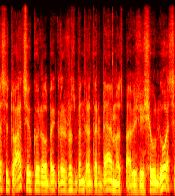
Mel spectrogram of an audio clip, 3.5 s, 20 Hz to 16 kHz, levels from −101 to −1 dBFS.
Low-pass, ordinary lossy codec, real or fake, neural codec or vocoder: 14.4 kHz; AAC, 96 kbps; fake; vocoder, 44.1 kHz, 128 mel bands, Pupu-Vocoder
